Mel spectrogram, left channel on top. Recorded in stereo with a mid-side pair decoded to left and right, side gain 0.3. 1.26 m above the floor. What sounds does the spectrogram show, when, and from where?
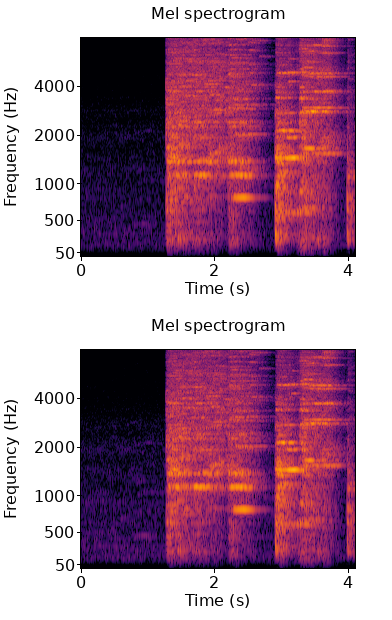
1.3 s breaking glass: 70° left, 1.0 m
